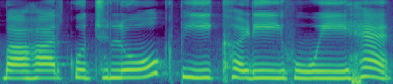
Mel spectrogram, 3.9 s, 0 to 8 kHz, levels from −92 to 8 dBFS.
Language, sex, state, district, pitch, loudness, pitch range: Hindi, male, Punjab, Fazilka, 245 Hz, -12 LUFS, 235-260 Hz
